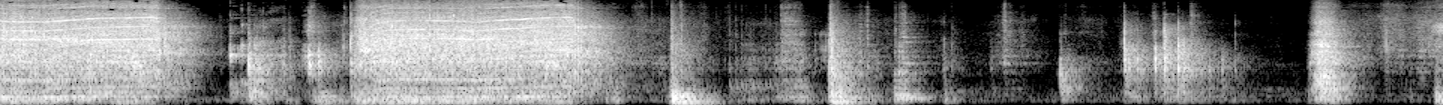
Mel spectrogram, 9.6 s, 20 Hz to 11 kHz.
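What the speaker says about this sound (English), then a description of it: "we're gonna put pocket holes in the 1x4s that we just cut, top and bottom" Pocket holes being drilled into freshly cut 1x4 wood boards, top and bottom: two long, loud whining drill bursts near the start, then a series of short knocks and clunks of the jig and boards being handled.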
